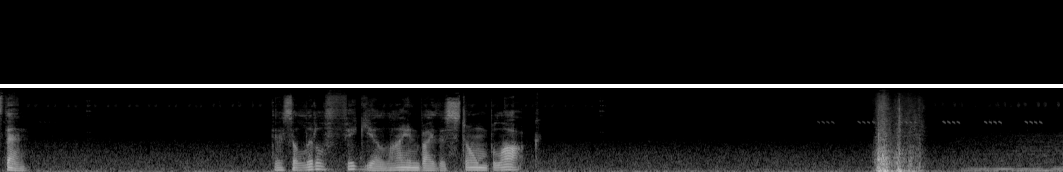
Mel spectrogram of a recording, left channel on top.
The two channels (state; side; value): silent; left; digital silence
